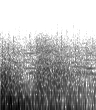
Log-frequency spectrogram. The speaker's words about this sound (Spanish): ¿Ha oído? Sí. Parecen disparos. Son disparos. Vienen del lado del río.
